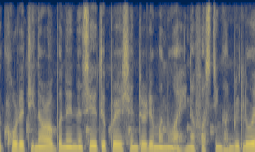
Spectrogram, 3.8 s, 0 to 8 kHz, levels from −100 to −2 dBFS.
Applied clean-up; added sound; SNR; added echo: none; none; none; none.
